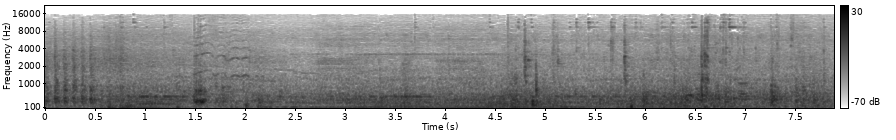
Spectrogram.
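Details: Safari vehicle engine rumbling, with occasional clicks and knocks and a faint voice in the background; no animal calls stand out.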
